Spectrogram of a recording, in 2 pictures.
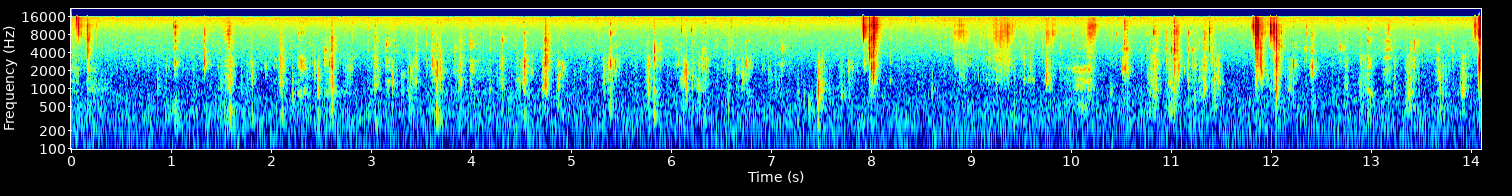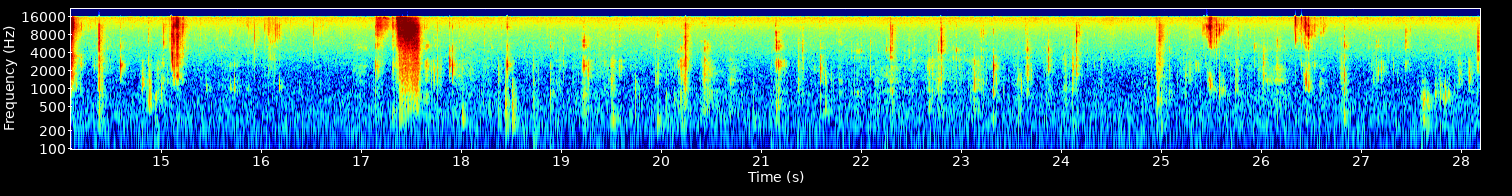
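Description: Close-miked eating of a soft strawberry-and-cream white-bread sandwich: steady chewing with many small wet mouth clicks and smacks. A few louder clicks come around the middle.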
